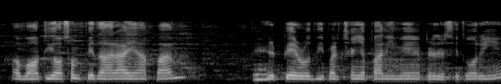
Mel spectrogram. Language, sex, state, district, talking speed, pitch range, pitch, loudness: Hindi, male, Uttar Pradesh, Budaun, 225 wpm, 130-140 Hz, 135 Hz, -26 LUFS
